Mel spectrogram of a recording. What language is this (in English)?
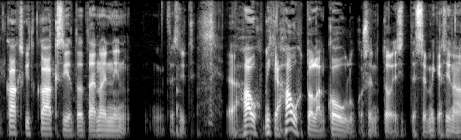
Finnish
